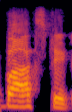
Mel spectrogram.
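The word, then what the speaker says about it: Palk Strait: पी ए एल के पार्क स्ट्रेट L silent होता पार्क स्ट्रेट कहते ठीक है आ मालदीव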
